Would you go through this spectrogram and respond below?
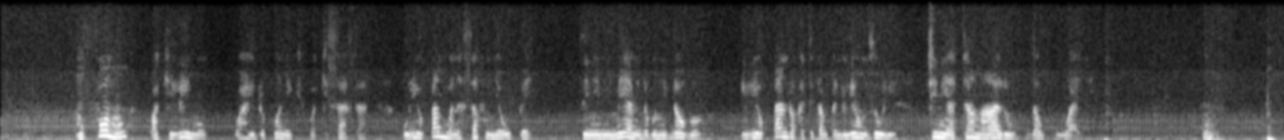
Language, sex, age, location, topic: Swahili, female, 18-24, Dar es Salaam, agriculture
